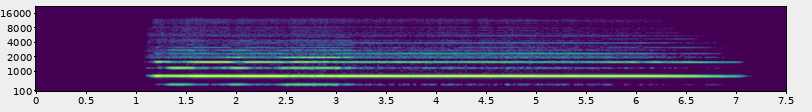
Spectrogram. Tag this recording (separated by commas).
Musical instrument, Music, woodwind instrument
